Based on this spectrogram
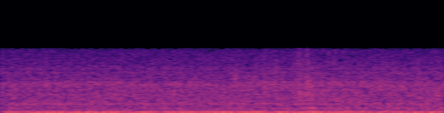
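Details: Steady rushing broadband noise like wind on a microphone, unchanging throughout and with no animal voice.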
